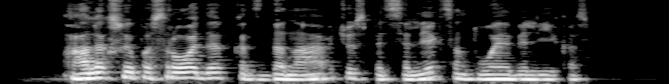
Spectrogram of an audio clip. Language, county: Lithuanian, Kaunas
